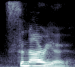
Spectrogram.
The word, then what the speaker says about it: scenario: muscle scissors fascinate seem scenario so that's the silent sea so what about the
